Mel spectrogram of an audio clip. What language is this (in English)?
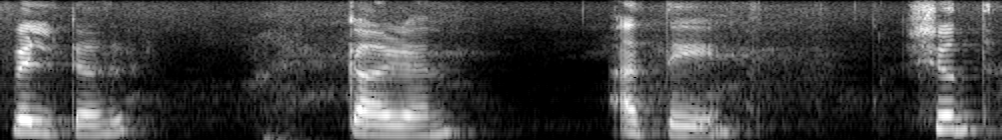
Punjabi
